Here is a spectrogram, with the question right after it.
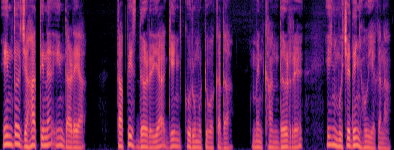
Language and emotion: Santali, sad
